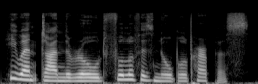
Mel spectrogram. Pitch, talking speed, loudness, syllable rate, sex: 175 Hz, 230 wpm, -19 LUFS, 5.3 syllables/s, female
